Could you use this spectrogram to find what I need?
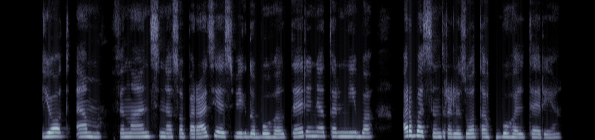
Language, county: Lithuanian, Kaunas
